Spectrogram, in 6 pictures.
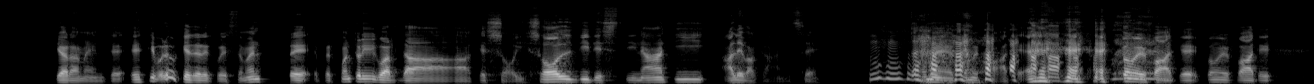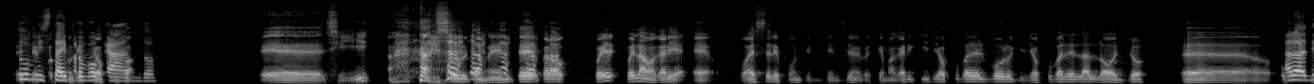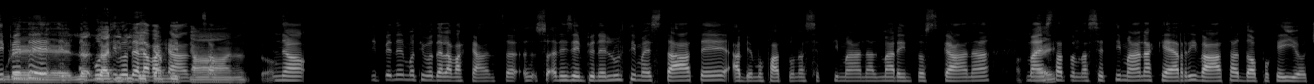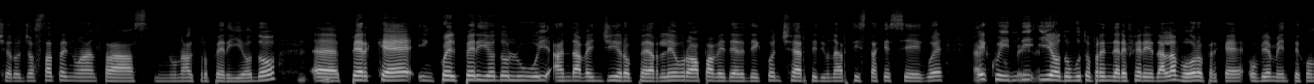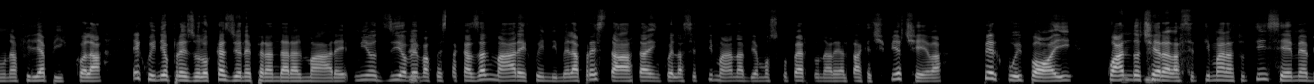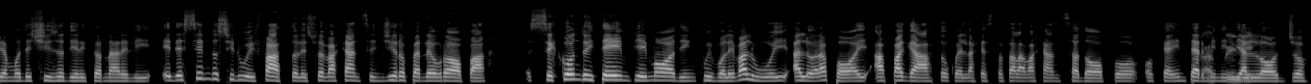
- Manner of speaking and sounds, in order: chuckle; laugh; laughing while speaking: "assolutamente"; laugh
- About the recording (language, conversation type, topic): Italian, podcast, Come si può parlare di soldi in famiglia senza creare tensioni?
